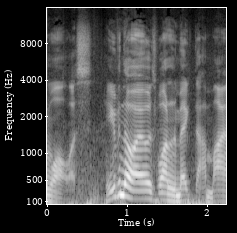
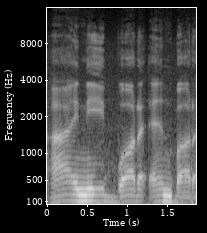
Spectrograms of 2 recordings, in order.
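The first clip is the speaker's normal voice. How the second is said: put-on softer Boston accent try; attempted Boston accent; 8 dB quieter than usual. Friend repeating on command, softer attempted Boston accent. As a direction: echo it softly in Boston. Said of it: "Say it".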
